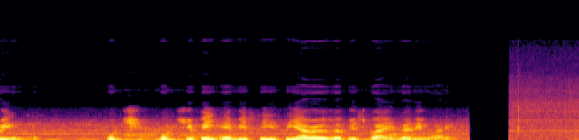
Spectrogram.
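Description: A young man speaks quietly and close to a microphone.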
